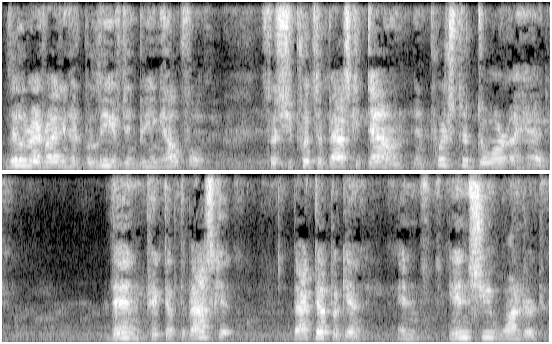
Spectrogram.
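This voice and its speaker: A high-voiced man reads a children's story aloud, halting and stumbling over the words. The mic is distant, with faint background noise.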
